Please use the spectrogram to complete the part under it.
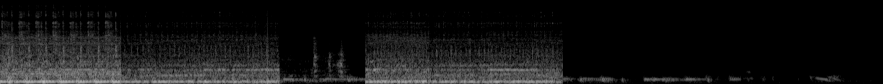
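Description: Sewing machine top stitching around the edges of a pleated cargo pocket, a close whirring motor run that pauses briefly, resumes, then stops, leaving faint handling sounds.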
